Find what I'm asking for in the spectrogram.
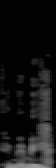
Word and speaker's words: Kinimi: She is Kanimi. I said that right? Yeah, Kanimi Kitchen. I always feel like I get that wrong. KINIMIKITCHEN. So KINIMI Kitchen.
